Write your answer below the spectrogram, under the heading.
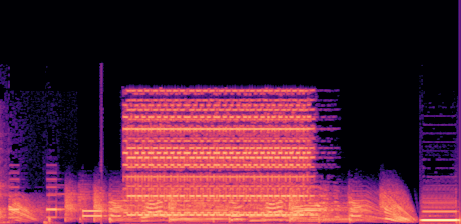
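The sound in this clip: A telephone ringtone plays as a bright electronic warble lasting about two seconds, framed by short melodic chirps and tones before it and a steady beep at the end.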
